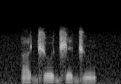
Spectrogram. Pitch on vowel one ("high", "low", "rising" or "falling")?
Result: low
